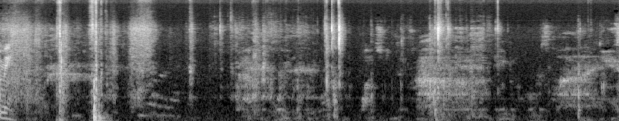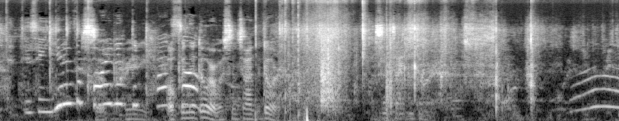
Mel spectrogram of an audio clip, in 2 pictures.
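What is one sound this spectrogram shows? Paper rustles and crinkles as a young girl handles gifts.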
